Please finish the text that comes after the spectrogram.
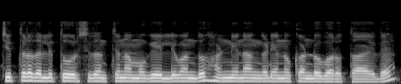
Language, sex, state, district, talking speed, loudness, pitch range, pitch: Kannada, male, Karnataka, Bidar, 150 wpm, -12 LUFS, 140-160 Hz, 150 Hz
